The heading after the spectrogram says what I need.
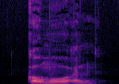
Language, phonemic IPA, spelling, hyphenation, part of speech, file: Dutch, /ˌkoːˈmoː.rə(n)/, Comoren, Co‧mo‧ren, proper noun, Nl-Comoren.ogg
- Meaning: Comoros (a country and group of islands in the Indian Ocean off the coast of East Africa)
